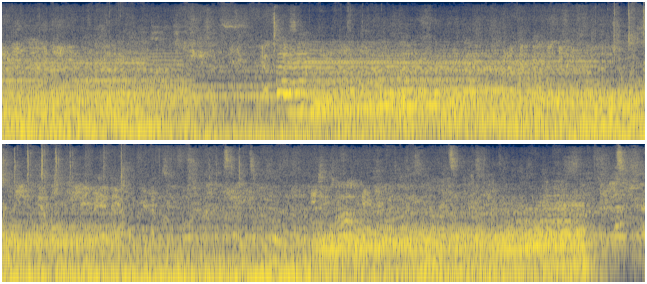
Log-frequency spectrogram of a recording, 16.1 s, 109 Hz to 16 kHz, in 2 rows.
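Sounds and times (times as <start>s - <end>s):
synthesized music with low drone: 0.0s - 15.8s.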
